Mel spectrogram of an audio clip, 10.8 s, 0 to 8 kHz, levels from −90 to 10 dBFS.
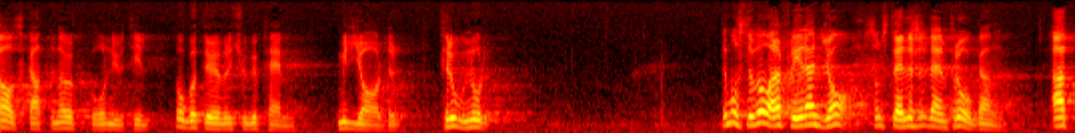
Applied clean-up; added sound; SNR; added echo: none; none; none; none.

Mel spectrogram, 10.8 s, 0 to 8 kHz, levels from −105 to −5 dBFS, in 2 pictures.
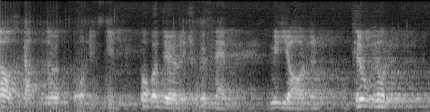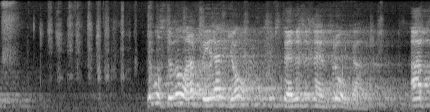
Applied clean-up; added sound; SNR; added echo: neural separator model SepFormer DNS4.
